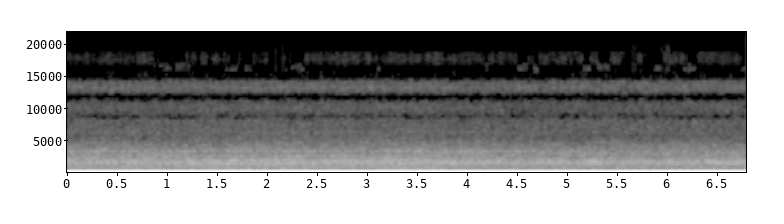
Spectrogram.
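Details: Engine with a big turbo, now idling a lot better, turbo not spooling: steady, fairly even idle with a firm low burble, no hunting or stumbling; no check engine light, good oil pressure, normal.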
